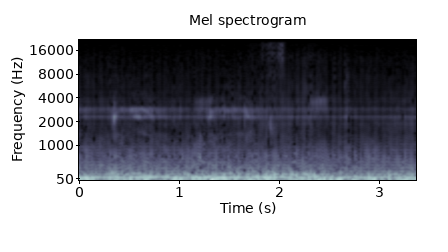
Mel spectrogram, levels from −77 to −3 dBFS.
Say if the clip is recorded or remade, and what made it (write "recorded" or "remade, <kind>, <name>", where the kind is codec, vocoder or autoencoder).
remade, vocoder, BigVGAN v2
